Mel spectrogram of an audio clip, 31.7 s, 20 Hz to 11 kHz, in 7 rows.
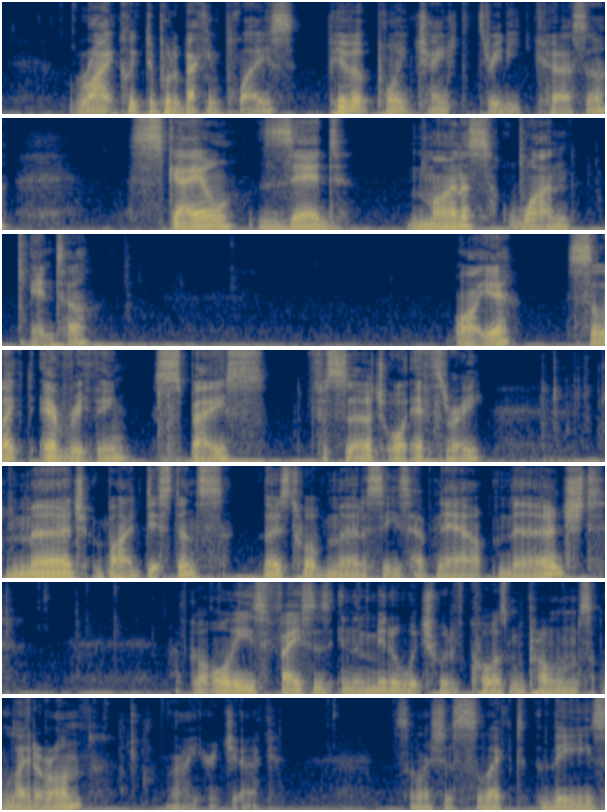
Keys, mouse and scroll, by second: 4.2-5.9 drag, 5.9 s, 10.1-10.6 scroll down 1, 10.8 scroll down 5, 10.9-13.5 middle drag, 13.5 a, 19.7-20.2 scroll up 1, 21.2 click, 21.6 z, 23.3 middle click, 24.3 click, 25.4 click, 26.2-27.7 alt+right drag, 27.9 alt+shift+right click, 28.5-29.7 scroll up 2, 29.7 click, 30.2 right click, 30.6 shift+right click, 31.3 shift+right click.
